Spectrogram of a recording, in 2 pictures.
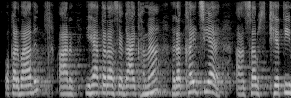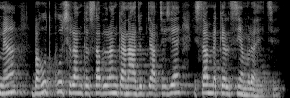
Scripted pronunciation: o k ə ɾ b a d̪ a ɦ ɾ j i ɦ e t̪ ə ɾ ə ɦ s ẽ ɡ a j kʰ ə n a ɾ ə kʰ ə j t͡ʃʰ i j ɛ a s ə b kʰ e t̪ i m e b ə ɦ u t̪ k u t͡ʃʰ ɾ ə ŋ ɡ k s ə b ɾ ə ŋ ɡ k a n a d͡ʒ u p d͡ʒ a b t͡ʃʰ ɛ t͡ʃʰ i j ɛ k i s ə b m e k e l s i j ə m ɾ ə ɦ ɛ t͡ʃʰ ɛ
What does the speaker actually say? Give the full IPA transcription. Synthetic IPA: o k ə ɾ b a d̪ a ɾ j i ɦ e t̪ ə ɾ ə ɦ s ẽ ɡ a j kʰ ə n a ɾ ə kʰ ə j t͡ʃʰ i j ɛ a s ə b kʰ e t̪ i m e b ə ɦ u t̪ k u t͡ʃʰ ɾ ə ŋ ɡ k s ə b ɾ ə ŋ ɡ k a n a d͡ʒ u p d͡ʒ a b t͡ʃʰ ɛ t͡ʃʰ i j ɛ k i s ə b m e k e l s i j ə m ɾ ə ɦ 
